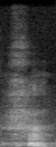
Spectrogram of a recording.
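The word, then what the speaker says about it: ح: Yang ini ha. Ya, jadi lebih sederhana, biasanya orang lebih kenal mengucapkannya ha pedas ya. Ya, ha kecil ya, ha. Jadi ada sedikit desirnya, ha.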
